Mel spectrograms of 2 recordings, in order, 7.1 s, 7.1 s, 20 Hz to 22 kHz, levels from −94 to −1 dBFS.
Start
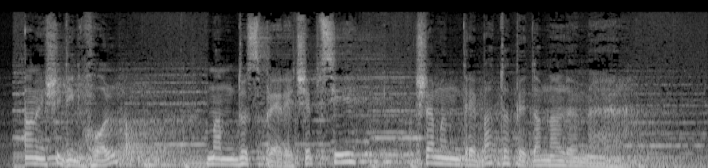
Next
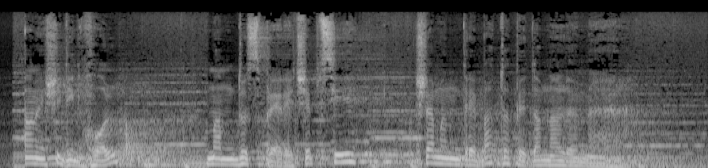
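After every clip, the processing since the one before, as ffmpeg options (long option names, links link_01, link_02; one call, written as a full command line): ffmpeg -i in.wav -af "equalizer=frequency=13000:width=0.58:gain=9.5" out.wav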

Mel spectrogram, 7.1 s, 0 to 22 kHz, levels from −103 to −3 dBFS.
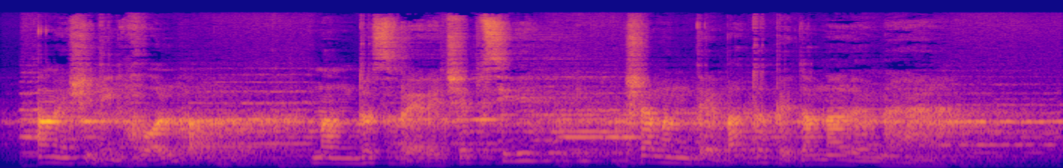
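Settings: ffmpeg -i in.wav -filter_complex "[0:a]highpass=frequency=1100:width_type=q:width=9.3,asplit=2[link_01][link_02];[link_02]aecho=0:1:16|51:0.562|0.447[link_03];[link_01][link_03]amix=inputs=2:normalize=0,volume=-8.5dB" out.wav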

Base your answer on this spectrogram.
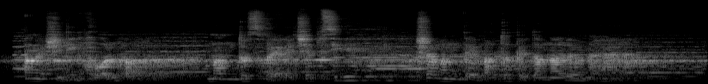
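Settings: ffmpeg -i in.wav -filter_complex "[0:a]highpass=110,lowpass=5200,asplit=2[link_01][link_02];[link_02]adelay=22,volume=-4dB[link_03];[link_01][link_03]amix=inputs=2:normalize=0,volume=-1dB" out.wav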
